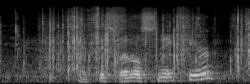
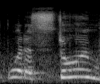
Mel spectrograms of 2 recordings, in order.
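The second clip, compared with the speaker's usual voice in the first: much higher, chirpy little bird voice; twittering wren; 9 semitones higher than usual. Acted. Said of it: "twitters wren".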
